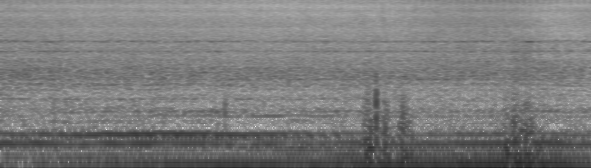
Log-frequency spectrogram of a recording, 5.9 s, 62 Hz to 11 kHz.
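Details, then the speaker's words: 1985 BMW 635 CSI with intermittent no-start/running problem, first start after adding ground wires: deep, even idle in neutral with slight swell partway; sounds pretty good, ground wires seem to have helped. "Sounds pretty good. I think all those ground wire things helped it out everywhere."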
